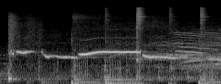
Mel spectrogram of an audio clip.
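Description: A person whistling a sliding melody over a live band's steady drum-and-bass beat.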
